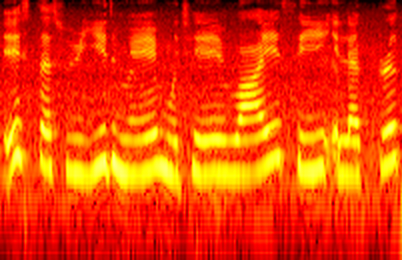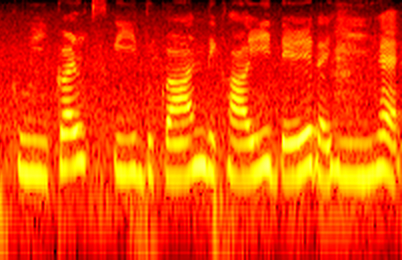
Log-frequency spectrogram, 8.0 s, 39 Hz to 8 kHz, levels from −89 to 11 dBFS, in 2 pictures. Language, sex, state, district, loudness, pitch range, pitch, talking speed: Hindi, female, Madhya Pradesh, Katni, -14 LUFS, 225-265 Hz, 240 Hz, 95 wpm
